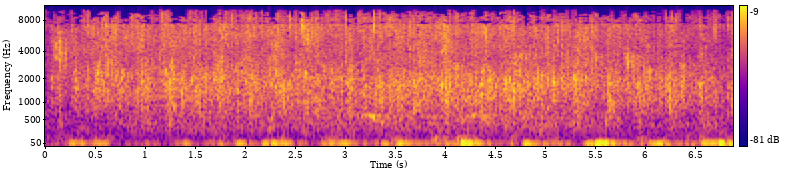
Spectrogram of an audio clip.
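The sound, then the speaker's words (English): Audience applause during a sermon: dense, loud clapping from many hands, steady and unbroken throughout. “We don't clap very often, but that deserves a clap.”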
